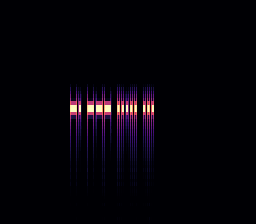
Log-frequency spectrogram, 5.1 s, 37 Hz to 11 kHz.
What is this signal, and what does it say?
Morse code, heard as a keyed tone, about 28 wpm, 700 Hz. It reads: NO5S
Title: USA Call Signs - 4 Characters - Repeated 2x - 28wpm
